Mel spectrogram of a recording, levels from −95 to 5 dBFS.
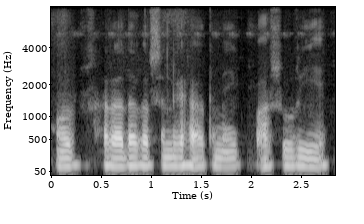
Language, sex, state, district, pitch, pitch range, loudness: Hindi, male, Uttar Pradesh, Saharanpur, 110 Hz, 105-110 Hz, -18 LUFS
